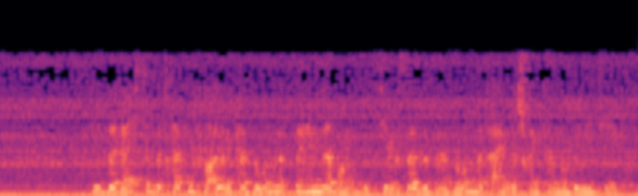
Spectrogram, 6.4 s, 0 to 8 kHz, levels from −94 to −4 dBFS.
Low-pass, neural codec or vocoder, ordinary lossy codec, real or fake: 7.2 kHz; none; MP3, 24 kbps; real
